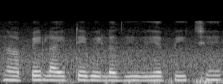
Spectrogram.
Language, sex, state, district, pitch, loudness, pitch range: Hindi, female, Haryana, Rohtak, 190 Hz, -14 LUFS, 185-195 Hz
